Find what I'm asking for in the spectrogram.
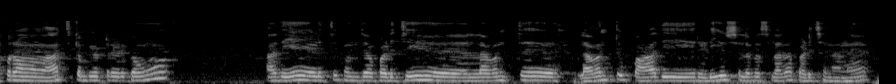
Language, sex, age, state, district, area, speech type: Tamil, male, 18-30, Tamil Nadu, Namakkal, rural, spontaneous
